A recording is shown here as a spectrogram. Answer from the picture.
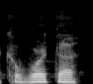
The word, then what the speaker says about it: Kawartha: They got the Jesse Young Award for the Kawartha Classic.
